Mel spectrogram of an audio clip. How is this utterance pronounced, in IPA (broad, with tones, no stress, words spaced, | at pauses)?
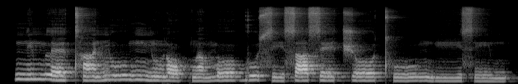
nĩ˦mlɛ˨tʰã˨ ɲuː˦ŋɲũ˨ ɾɔ˨kʷã˨moː˦ ɡu˦si˨sa˦se˦ t͡ʃoː˦tʰuː˨˦ ŋiː˨sĩ˨m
